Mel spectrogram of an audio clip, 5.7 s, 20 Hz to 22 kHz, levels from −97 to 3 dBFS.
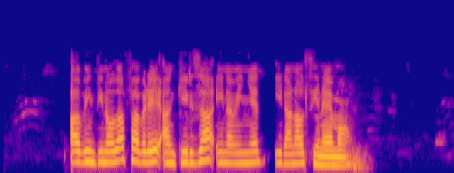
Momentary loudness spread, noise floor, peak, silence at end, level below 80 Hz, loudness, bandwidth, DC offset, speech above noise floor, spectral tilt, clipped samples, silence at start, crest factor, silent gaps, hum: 8 LU; -78 dBFS; -2 dBFS; 1.15 s; -62 dBFS; -17 LUFS; 6.8 kHz; under 0.1%; 62 dB; -8 dB/octave; under 0.1%; 0.9 s; 16 dB; none; none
